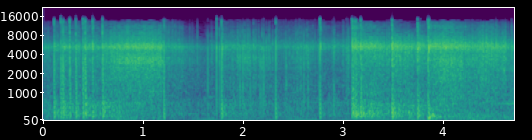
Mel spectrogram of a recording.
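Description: Many fireworks going off at once: rapid sharp bangs and crackling from aerial bursts, with a dense flurry of pops in the first second and another from about three seconds in.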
